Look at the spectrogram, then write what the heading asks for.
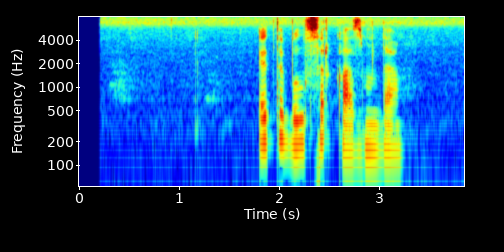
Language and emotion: Russian, neutral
